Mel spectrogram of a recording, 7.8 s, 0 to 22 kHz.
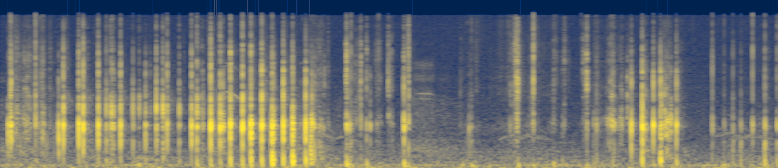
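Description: Long yellow nails tap and scratch a small pink plastic balm tube that is hollow and filled with product. Quick, dry clicking taps mix with bursts of scratchy rasping and a faint tone near 1 kHz that comes through during the faster runs. The taps come in uneven clusters, fading into quieter scratching before picking up again.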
